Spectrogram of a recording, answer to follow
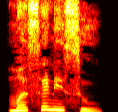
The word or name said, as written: ಮಿಸುನಿಸು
